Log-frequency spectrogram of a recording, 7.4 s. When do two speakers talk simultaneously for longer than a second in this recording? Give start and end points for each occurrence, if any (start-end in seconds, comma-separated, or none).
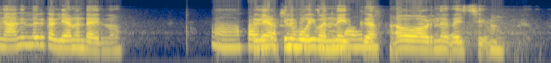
3.3-5.0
